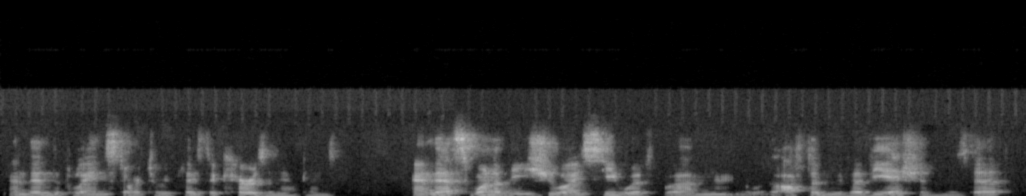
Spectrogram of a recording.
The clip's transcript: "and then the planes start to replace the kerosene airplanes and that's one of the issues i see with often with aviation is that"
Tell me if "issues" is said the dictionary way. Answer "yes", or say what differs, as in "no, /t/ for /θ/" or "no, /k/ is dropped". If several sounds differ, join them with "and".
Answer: no, /z/ is dropped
